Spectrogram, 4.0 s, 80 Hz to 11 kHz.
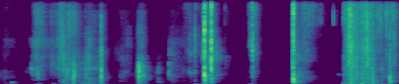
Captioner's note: pauses 8 seconds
